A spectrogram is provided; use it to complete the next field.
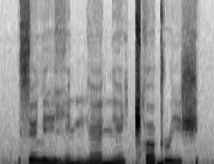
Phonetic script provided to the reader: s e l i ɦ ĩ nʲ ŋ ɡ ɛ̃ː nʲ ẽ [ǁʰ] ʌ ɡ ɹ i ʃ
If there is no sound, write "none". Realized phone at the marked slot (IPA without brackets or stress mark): ǁʰ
